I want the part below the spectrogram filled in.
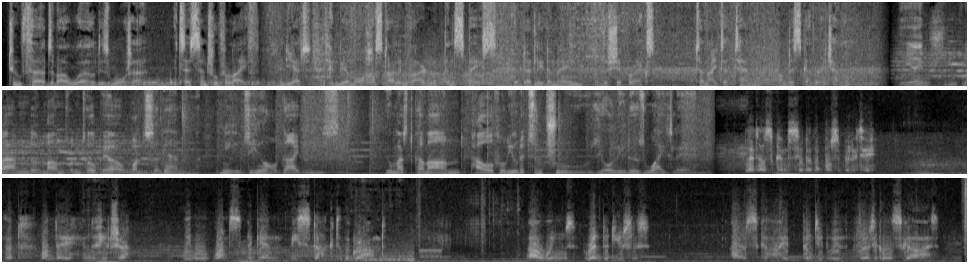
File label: TRAILER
